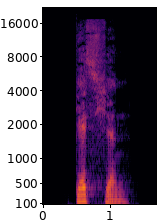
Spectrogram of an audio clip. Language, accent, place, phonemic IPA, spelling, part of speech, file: German, Germany, Berlin, /ˈɡɛs.çən/, Gässchen, noun, De-Gässchen.ogg
- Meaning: diminutive of Gasse; small, narrow lane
